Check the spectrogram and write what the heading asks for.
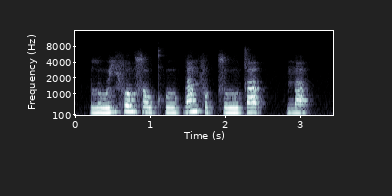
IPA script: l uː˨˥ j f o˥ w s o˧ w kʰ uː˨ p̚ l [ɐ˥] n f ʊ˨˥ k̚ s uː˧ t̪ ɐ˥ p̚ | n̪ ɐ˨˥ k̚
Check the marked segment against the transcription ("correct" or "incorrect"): correct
